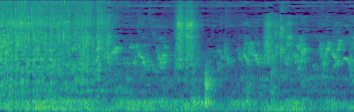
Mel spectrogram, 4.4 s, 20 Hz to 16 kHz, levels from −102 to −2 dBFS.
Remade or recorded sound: remade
